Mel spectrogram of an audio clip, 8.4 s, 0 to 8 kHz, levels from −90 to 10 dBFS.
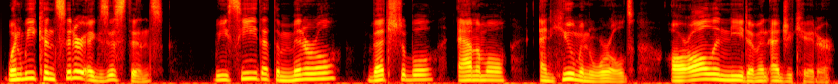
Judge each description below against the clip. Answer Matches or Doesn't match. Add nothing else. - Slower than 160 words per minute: Matches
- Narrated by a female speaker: Doesn't match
